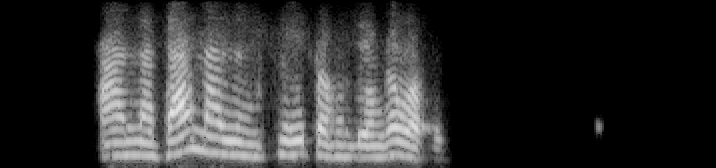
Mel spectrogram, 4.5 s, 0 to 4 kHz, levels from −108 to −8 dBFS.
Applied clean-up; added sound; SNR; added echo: neural mask model Resemble Enhance denoiser.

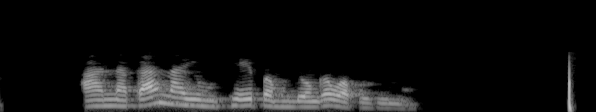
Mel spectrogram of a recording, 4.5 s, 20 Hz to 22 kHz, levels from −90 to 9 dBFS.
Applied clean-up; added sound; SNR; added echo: none; none; none; none.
